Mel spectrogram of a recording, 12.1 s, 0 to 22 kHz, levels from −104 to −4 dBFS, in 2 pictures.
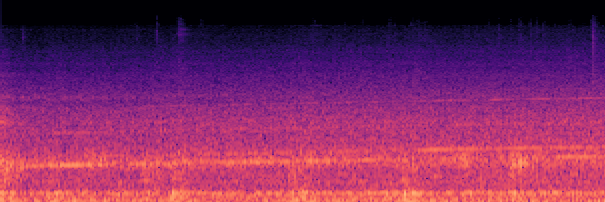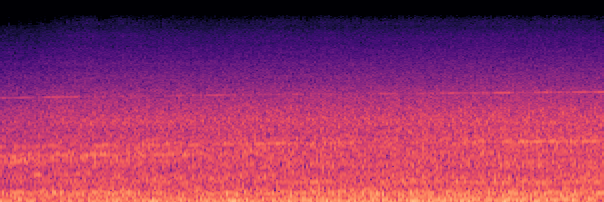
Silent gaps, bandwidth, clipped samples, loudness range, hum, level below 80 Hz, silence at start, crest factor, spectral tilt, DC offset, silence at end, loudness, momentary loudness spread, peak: none; 10 kHz; under 0.1%; 4 LU; none; -32 dBFS; 0 s; 18 dB; -7 dB/octave; under 0.1%; 0 s; -29 LUFS; 5 LU; -10 dBFS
